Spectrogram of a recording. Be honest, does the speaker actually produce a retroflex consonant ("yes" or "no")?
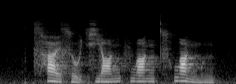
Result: no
